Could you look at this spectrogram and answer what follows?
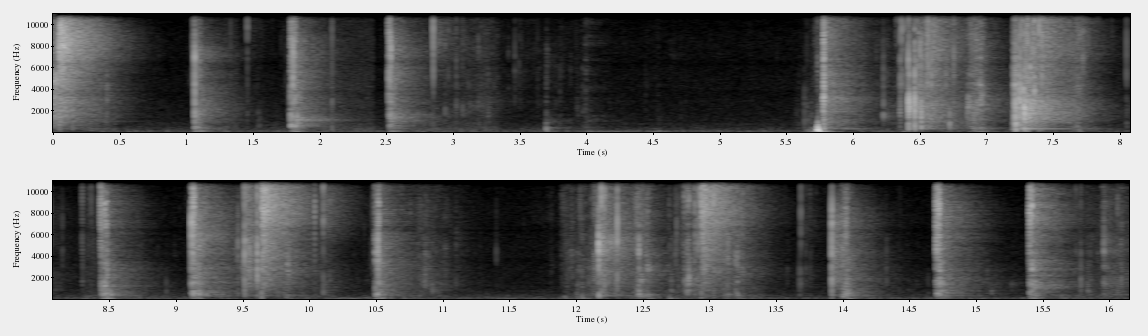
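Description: Hands pressing and kneading a soft, glossy slime, its trapped air pockets popping with sharp snaps and crackles in irregular bursts. There is a lull of about two seconds near the middle, and the popping comes denser after it.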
